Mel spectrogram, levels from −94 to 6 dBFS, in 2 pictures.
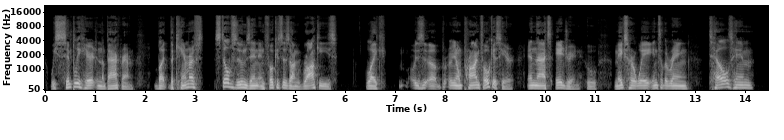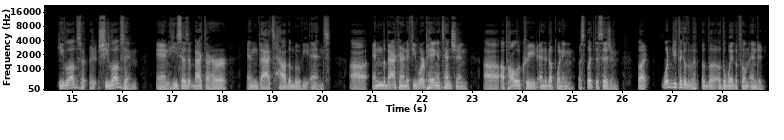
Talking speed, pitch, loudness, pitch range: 185 wpm, 105 Hz, -28 LUFS, 95-115 Hz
